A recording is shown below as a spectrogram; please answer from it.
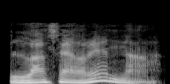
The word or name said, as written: La Serena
